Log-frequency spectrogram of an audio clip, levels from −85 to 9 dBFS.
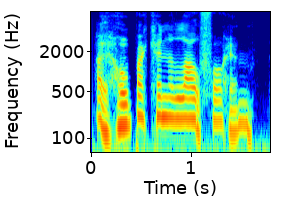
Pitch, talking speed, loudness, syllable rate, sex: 180 Hz, 235 wpm, -16 LUFS, 5.1 syllables/s, female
